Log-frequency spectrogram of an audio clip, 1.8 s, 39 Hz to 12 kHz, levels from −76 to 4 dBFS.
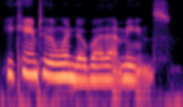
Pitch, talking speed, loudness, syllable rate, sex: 200 Hz, 260 wpm, -16 LUFS, 5.4 syllables/s, female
